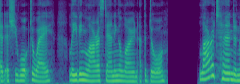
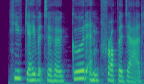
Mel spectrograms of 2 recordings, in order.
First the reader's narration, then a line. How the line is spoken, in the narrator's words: he said, laughing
